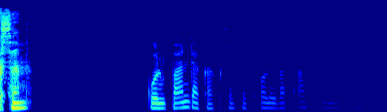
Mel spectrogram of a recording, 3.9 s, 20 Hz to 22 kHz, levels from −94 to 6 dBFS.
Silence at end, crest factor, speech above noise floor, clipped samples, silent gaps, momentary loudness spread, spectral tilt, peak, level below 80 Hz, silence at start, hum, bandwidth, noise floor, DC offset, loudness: 1.9 s; 26 dB; over 49 dB; under 0.1%; none; 21 LU; -4 dB/octave; -20 dBFS; under -90 dBFS; 0 s; none; 14 kHz; under -90 dBFS; under 0.1%; -41 LUFS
